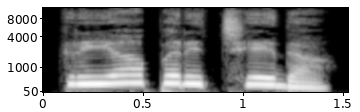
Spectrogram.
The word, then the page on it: ಕ್ರಿಯಾಪರಿಚ್ಛೇದ: kriyā paricchēda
